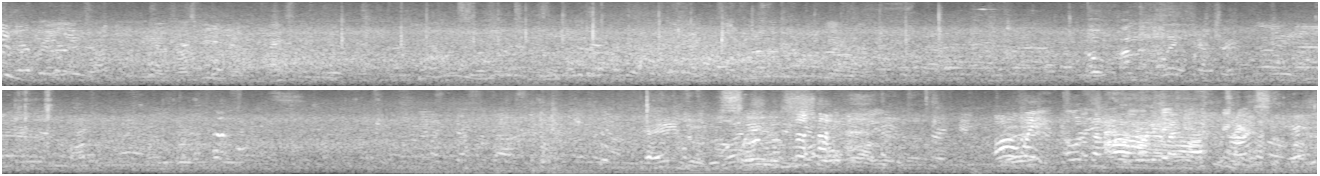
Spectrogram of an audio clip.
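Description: A crowd of young people chatters close by outdoors.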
